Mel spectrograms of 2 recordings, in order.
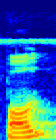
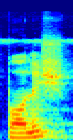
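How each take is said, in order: First: "Pol-ish" broken into two parts with a long pause; split into syllables. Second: Said in the usual way. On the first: Shown as a demonstration. Teacher counting syllables for students, "Pol-ish" split in two. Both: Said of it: "this word has two syllables".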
